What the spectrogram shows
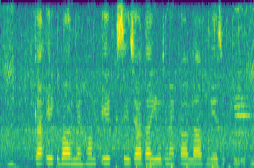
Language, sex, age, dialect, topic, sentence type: Bhojpuri, female, 18-24, Northern, banking, question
